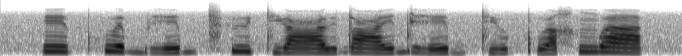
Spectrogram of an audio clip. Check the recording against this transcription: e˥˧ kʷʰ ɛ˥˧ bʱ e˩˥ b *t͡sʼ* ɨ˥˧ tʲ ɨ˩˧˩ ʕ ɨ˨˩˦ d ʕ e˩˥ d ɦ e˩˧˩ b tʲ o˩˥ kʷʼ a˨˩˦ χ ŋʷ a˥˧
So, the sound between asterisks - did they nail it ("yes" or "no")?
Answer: yes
